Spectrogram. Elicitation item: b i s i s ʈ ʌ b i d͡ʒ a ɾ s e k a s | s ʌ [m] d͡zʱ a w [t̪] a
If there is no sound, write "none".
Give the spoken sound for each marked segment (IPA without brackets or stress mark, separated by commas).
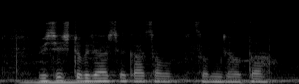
m, t̪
